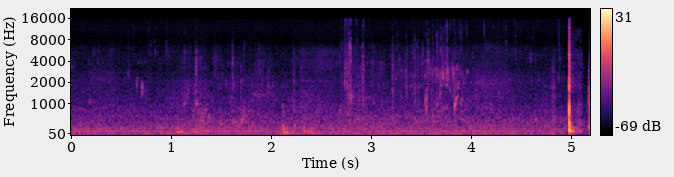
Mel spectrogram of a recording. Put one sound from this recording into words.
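A paddle dips and splashes softly in calm water.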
